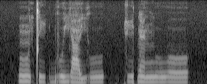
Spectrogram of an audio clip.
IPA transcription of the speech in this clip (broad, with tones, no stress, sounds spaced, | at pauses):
ũ˧ t i˨ ɡ͡b u˧ j aː˨ j u˦ | k i˧ ɗ ɛ̃˧ ŋ u˧ w oː˦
